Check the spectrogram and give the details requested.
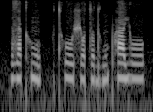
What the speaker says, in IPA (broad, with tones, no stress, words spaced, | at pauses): za˨kʰũ˨ | tʰoː˨ ʃɔ˨ t͡sɔ˨du˨ɡʷũ˦ pʰaː˦joː˦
